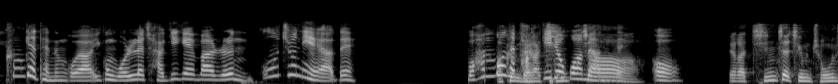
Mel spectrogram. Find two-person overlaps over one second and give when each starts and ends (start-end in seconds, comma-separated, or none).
5.0-6.5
